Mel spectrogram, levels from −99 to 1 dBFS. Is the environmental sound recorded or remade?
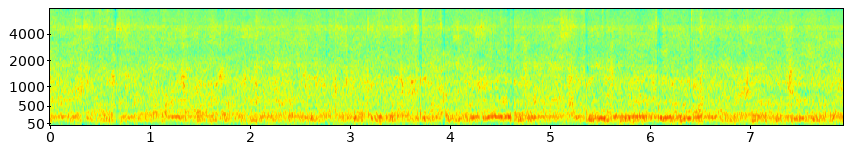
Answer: remade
